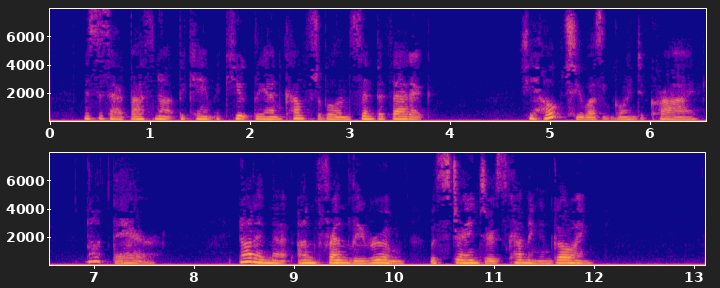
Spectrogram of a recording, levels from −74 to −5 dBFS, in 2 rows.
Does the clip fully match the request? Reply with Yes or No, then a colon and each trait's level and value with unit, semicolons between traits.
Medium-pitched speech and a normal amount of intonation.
Yes: medium, 175 Hz; average, 3.5 semitones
